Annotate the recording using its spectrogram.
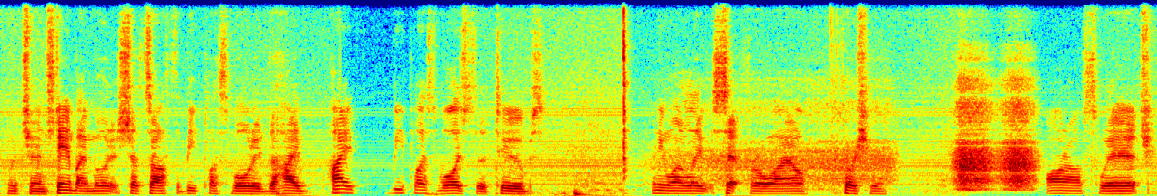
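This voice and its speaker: A hobbyist radio collector presents a casual, unscripted show-and-tell of products on video. He has a low voice and speaks a little slowly. A loud, steady hum and hiss run underneath.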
